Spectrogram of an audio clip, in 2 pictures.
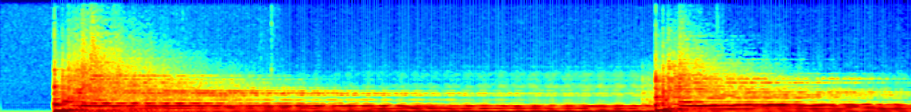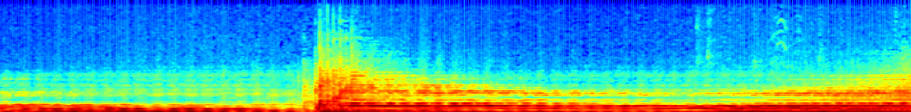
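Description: Loud band music drenched in effects: heavily distorted, shimmering chords struck three times, each ringing out and sustaining for several seconds, with no singing.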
